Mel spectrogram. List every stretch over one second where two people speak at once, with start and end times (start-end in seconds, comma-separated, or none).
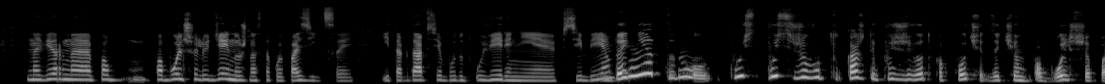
none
